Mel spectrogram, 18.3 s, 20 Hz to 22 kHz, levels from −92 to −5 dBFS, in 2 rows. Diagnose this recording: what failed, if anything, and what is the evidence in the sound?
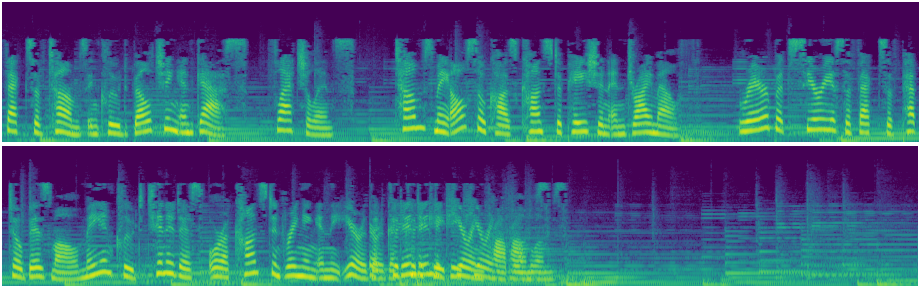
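A compressed frame was stored or sent twice, so one 26.1 ms block plays again at 6.83 to 6.86 s, heard as a brief stutter.

From 12.86 to 15.34 s a doubled audio track appears, likely from a second, slower capture path: a dry copy about 5 dB down, roughly 150 ms late, starting and stopping abruptly.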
